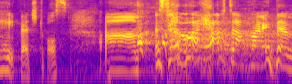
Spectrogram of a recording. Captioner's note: laughing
